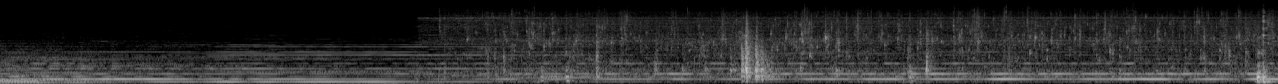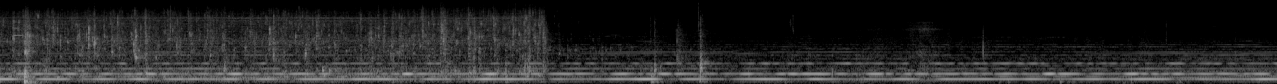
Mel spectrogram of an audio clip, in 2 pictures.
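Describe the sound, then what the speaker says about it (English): Tap water running into a sink while hands are washed under it during pumpkin carving: a steady, close hiss and splash that starts and then stops, with faint clatter around it. "washing my hands"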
